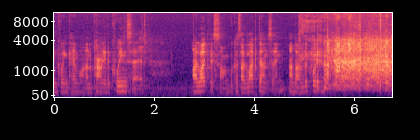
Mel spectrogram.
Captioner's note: laughs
